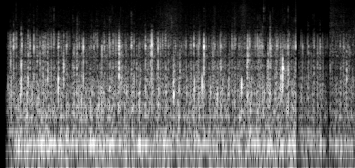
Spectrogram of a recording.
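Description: Thick tomato sauce bubbling in a pot, with irregular small pops of bursting bubbles over a low steady hum. It cuts off suddenly shortly before the end.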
